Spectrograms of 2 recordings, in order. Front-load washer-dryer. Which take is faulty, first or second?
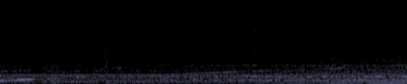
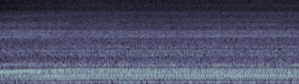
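second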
